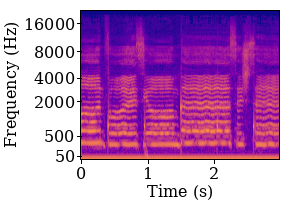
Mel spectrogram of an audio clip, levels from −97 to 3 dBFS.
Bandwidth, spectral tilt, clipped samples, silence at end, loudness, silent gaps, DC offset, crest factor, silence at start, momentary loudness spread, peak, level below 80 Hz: 19.5 kHz; -1.5 dB/octave; under 0.1%; 0 s; -27 LUFS; none; 2%; 16 dB; 0 s; 6 LU; -12 dBFS; -58 dBFS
